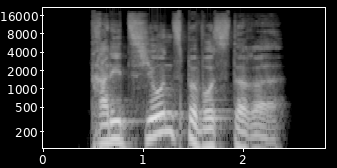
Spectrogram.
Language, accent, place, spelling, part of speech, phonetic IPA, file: German, Germany, Berlin, traditionsbewusstere, adjective, [tʁadiˈt͡si̯oːnsbəˌvʊstəʁə], De-traditionsbewusstere.ogg
- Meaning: inflection of traditionsbewusst: 1. strong/mixed nominative/accusative feminine singular comparative degree 2. strong nominative/accusative plural comparative degree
